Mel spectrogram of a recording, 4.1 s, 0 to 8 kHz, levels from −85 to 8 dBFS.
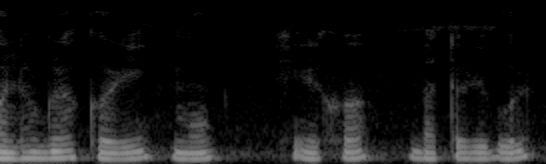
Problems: low volume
